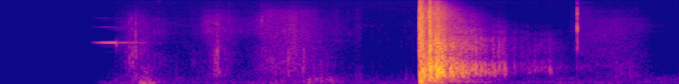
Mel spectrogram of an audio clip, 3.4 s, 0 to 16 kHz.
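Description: A single sharp, loud Glock 19 pistol shot fired at a target at an outdoor range, preceded by faint handling clicks and followed by a short decaying echo.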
